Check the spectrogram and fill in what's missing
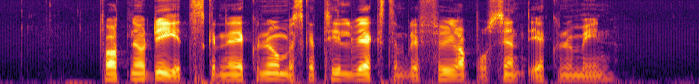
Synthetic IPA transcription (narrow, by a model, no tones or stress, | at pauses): fœɾat̪noːd̪iːt̪skad̪ɛnɛkʊnuːmɪskat̪ʰɪlvɛkst̪ənbliːfyːɾapʰɾʊsɛnt̪ɪ̰ɛkʊnʊmiːn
